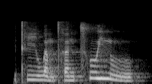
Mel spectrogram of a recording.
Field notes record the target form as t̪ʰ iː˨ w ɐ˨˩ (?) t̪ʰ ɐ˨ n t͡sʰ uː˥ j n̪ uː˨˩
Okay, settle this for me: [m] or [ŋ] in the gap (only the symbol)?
m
